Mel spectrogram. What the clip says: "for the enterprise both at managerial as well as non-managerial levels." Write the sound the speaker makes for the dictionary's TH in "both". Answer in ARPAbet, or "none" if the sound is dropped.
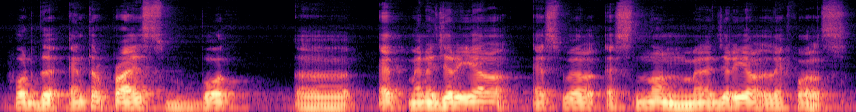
T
